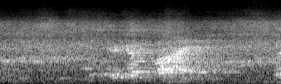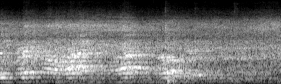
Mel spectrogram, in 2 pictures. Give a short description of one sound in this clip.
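A man talks loudly in a large echoing hall.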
